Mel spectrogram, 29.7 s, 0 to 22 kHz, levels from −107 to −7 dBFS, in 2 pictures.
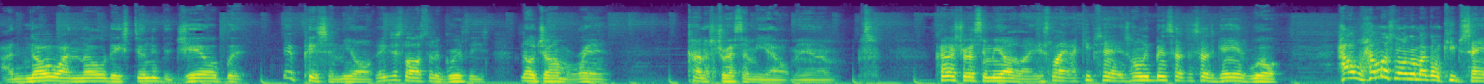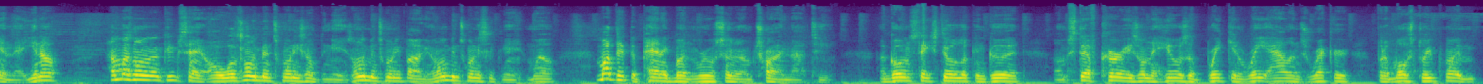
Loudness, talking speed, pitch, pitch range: -15 LUFS, 255 wpm, 145 Hz, 125-165 Hz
